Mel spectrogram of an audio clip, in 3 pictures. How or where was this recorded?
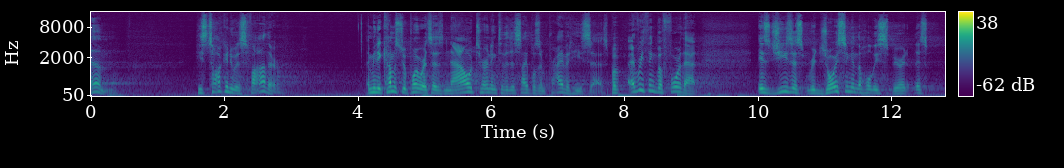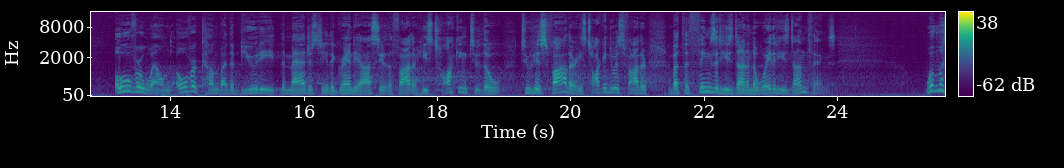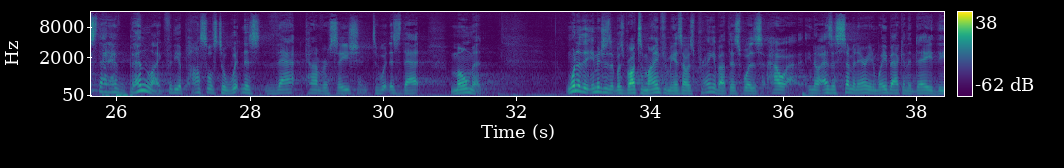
large echoing room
